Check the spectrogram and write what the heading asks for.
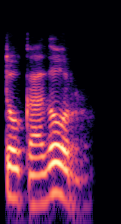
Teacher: última sílaba con mayor fuerza de voz palabra aguda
